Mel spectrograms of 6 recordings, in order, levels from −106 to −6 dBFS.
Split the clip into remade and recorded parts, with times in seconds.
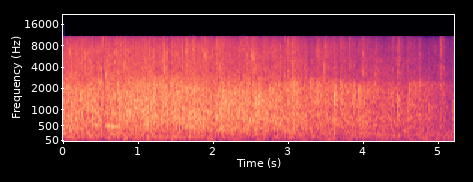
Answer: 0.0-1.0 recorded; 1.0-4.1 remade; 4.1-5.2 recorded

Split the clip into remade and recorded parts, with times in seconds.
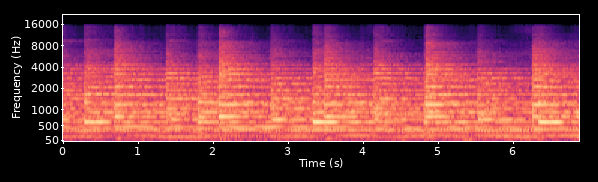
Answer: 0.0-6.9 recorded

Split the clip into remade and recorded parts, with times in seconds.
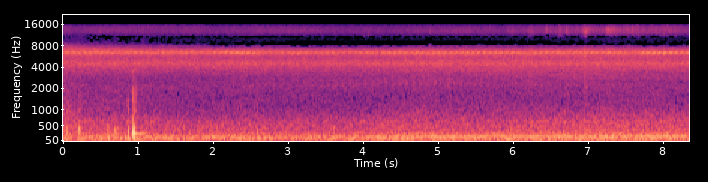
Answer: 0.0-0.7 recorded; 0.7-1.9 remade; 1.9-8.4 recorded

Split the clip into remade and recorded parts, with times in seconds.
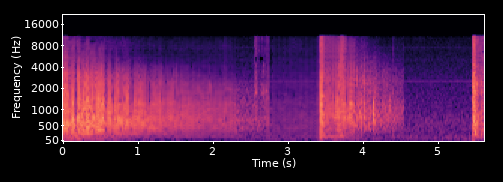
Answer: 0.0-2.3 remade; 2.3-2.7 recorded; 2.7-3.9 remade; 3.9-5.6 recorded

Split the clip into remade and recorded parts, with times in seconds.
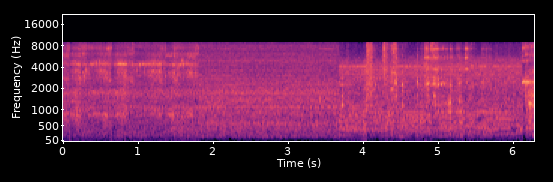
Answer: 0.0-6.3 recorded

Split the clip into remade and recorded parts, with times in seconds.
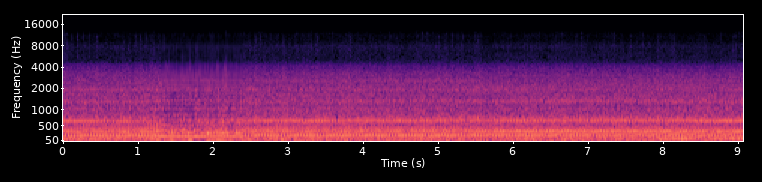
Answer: 0.0-1.3 recorded; 1.3-2.4 remade; 2.4-9.1 recorded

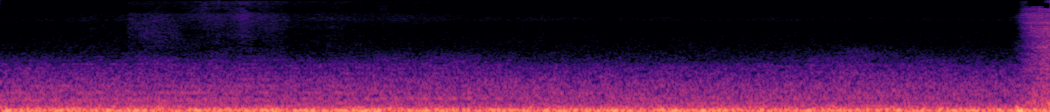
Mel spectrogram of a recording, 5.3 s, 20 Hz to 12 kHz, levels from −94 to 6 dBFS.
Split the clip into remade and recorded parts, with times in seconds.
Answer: 0.0-5.3 recorded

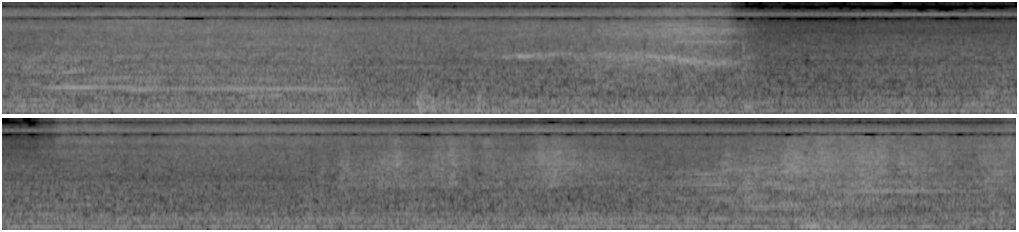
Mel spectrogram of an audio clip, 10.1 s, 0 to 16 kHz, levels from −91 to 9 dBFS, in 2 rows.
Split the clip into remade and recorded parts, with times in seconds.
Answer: 0.0-1.3 recorded; 1.3-2.1 remade; 2.1-10.1 recorded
